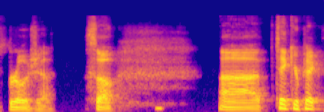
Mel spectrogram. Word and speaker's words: Broja: pronunciation there because uh Albanian it's broya broa bro broa came out on the the club website and said it's broa so uh take your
